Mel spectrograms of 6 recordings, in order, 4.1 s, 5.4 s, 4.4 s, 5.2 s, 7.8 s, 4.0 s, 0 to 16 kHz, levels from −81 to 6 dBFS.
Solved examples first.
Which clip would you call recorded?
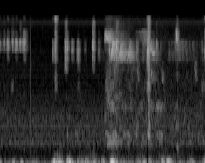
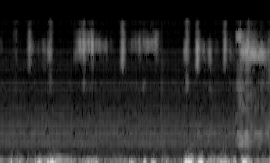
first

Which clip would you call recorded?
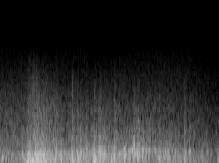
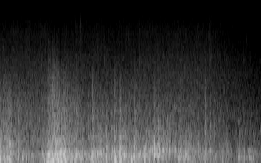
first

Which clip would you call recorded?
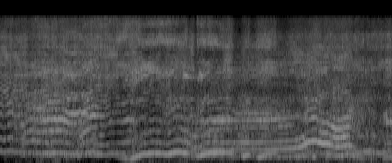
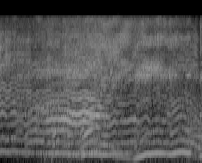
second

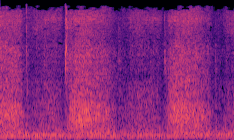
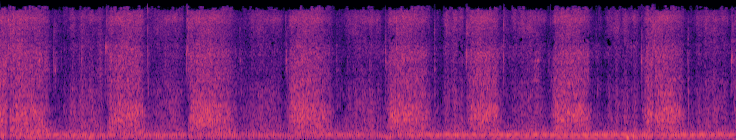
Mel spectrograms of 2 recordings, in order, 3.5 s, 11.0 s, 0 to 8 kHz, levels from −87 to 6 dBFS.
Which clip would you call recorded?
second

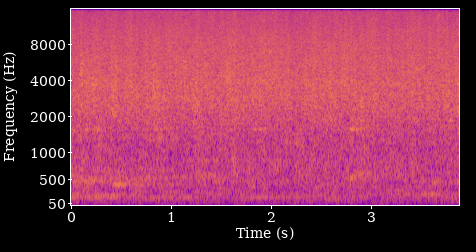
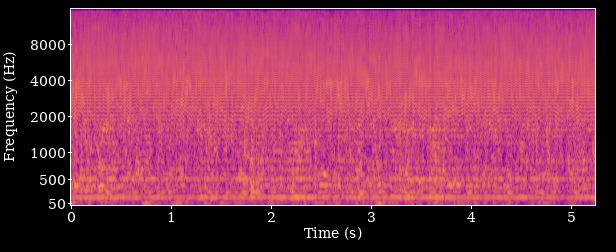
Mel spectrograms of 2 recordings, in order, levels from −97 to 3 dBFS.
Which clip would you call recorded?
first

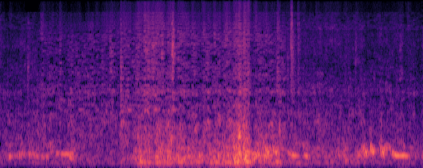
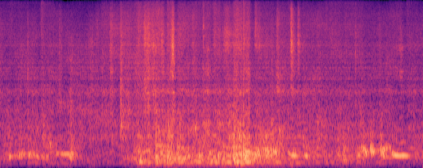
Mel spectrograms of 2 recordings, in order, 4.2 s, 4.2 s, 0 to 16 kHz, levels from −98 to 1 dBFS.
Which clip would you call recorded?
first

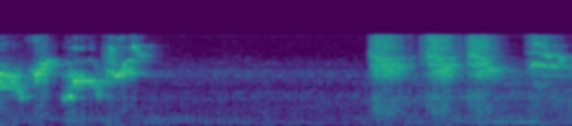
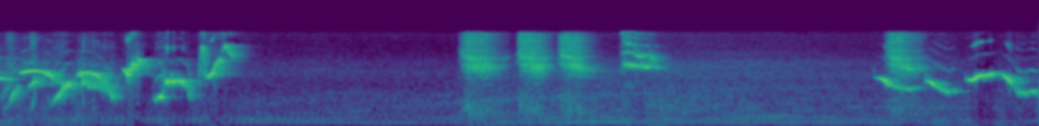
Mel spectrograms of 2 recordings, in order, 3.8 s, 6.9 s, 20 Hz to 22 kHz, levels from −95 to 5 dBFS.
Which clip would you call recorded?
second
